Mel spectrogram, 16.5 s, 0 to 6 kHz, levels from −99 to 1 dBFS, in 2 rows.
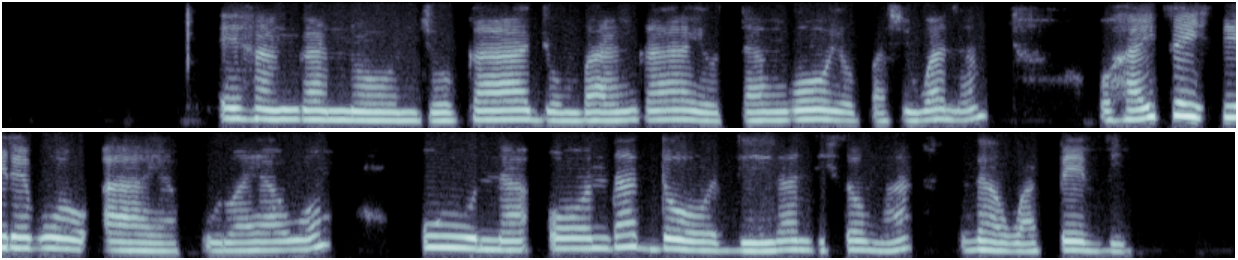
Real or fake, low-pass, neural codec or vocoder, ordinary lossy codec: real; 5.4 kHz; none; Opus, 16 kbps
